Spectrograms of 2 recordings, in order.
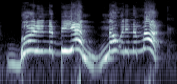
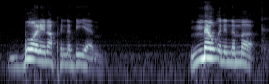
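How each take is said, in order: First: Chanted, Boiling in the B M, much louder and higher; loud, gleeful mock chant at the pundit. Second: Said in the usual way. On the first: Real, not acted. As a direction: belt the chant out as a gleeful tease.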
